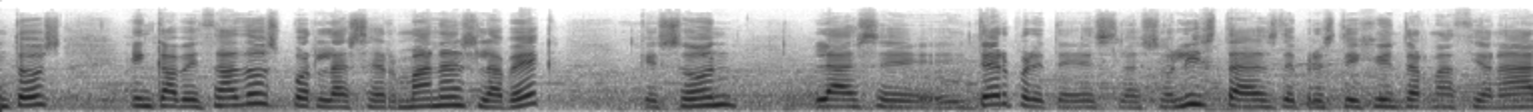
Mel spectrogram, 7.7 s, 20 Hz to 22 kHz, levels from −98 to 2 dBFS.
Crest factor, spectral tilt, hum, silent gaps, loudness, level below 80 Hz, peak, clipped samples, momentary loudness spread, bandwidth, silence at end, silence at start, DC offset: 16 dB; -3.5 dB/octave; none; none; -20 LUFS; -70 dBFS; -4 dBFS; under 0.1%; 9 LU; 13.5 kHz; 0 s; 0 s; under 0.1%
